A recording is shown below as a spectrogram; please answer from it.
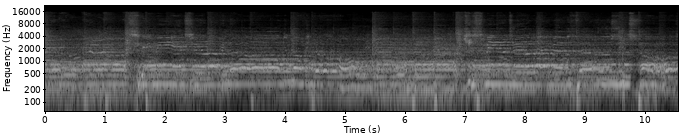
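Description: A live rock band playing a song on electric guitars through small amplifiers, with a cajon and cymbal percussion and a singing voice.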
